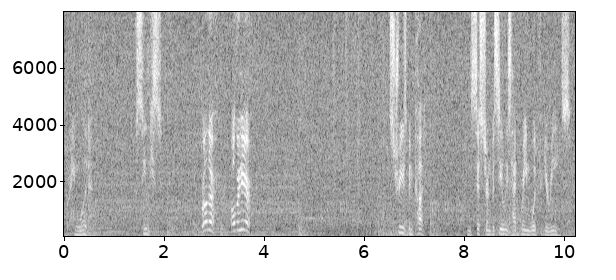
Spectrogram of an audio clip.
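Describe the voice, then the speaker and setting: An actor playing a stern, skeptical teenage Spartan brother in a video game, blunt and serious. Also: male voice, on the high side, sing-song, moderate pace, long pauses, noisy background. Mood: urgent. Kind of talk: cinematic video game acting. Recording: music behind the voice.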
